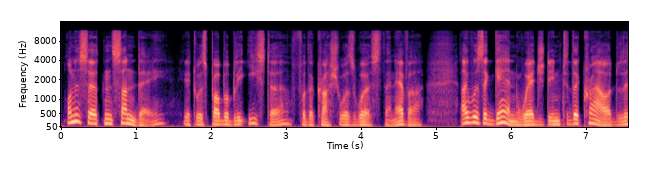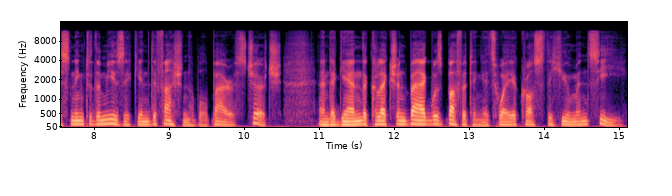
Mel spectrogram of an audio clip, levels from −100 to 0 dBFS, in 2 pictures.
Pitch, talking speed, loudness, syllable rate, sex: 120 Hz, 165 wpm, -19 LUFS, 5.0 syllables/s, male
